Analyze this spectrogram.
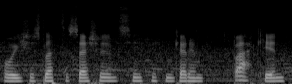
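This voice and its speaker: Sounding worn out, this fairly high-voiced man calls a sim race live in a monotone, a little quickly. He keeps it laid-back and talkative, addressing viewers and drivers directly, while his stream microphone picks up clear background noise.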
